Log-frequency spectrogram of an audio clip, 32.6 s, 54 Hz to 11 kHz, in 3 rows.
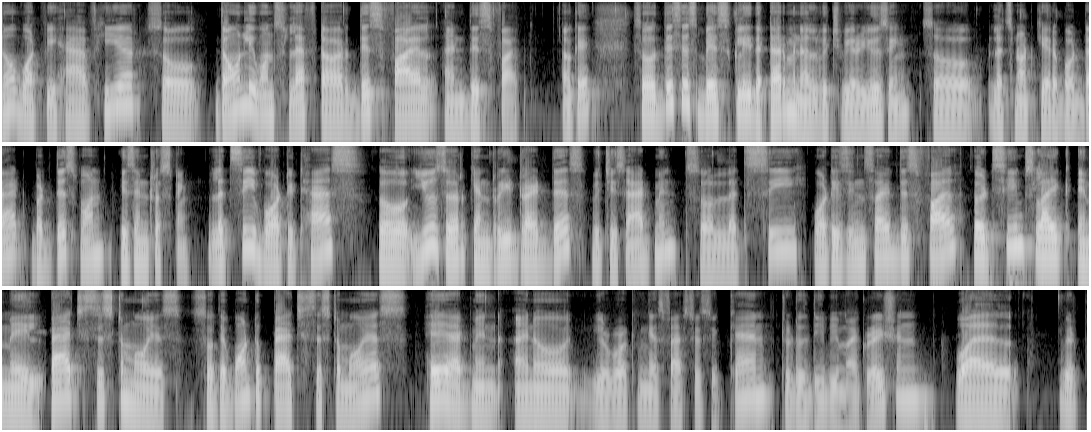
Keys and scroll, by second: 13.0-14.3 typing, 18.7-19.8 typing, 19.8 ctrl+v, 20.3 Return.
